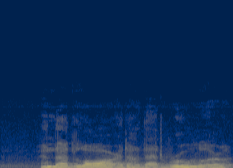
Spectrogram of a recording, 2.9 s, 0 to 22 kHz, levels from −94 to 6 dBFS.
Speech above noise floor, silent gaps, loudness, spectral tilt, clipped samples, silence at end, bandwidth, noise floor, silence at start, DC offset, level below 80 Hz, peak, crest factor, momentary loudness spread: 31 dB; none; -31 LUFS; -10 dB/octave; under 0.1%; 0 s; 7 kHz; -61 dBFS; 0.5 s; under 0.1%; -80 dBFS; -16 dBFS; 16 dB; 8 LU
